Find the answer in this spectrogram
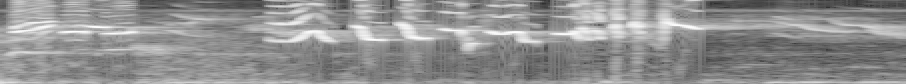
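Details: Oriental magpie-robin song used as a lure to provoke singing: a rich, fluty phrase, a pause, then a quick string of looping whistles and chirps with slides up and down, trailing off into a soft rising note.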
